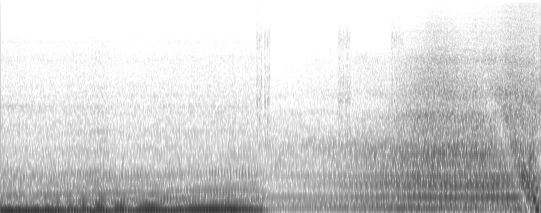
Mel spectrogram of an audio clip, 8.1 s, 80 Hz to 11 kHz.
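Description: Beechcraft Bonanza F33A's piston engine running steadily, heard from inside the cabin. After about four seconds the sound changes to an engine approaching and passing close by, growing louder with its pitch dropping just before it cuts off.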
